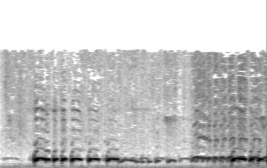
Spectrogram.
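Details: Singing zebra dove, used to provoke rival birds: clear staccato coos in quick succession, dipping lower and slower mid-phrase, then speeding up again at higher pitch, against a quiet background.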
